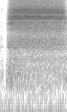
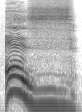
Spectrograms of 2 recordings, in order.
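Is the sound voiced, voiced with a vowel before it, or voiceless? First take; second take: voiceless; vowel plus voiced. First: A hissing sound with no voice. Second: A short vowel followed by a buzzing sound. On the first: "pronounced with no voice" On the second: "pronounced with a short vowel E and a voice"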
